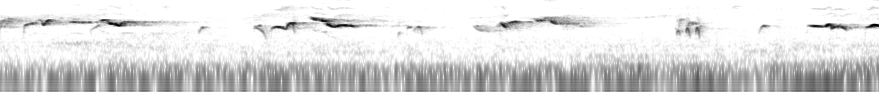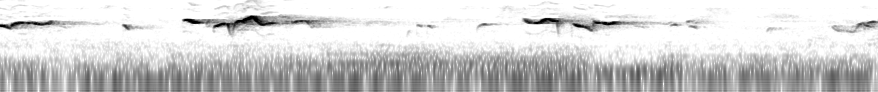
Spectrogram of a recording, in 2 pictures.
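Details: Black-crested bulbul delivering a run of short chirpy warbled phrases, slurred up and down, roughly one every second, over a faint low background rumble.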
